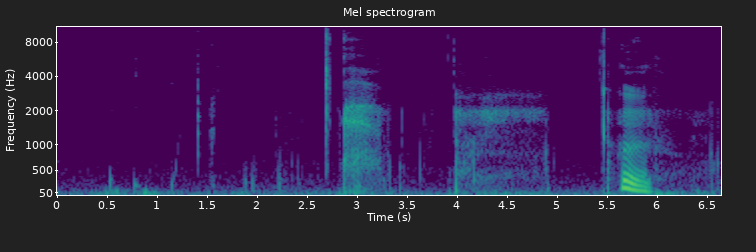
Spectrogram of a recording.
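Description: Someone sips a Stiegel-type lager beer from a beer calendar: a few soft clicks, then two wet slurping sips and an audible swallow, with no talking.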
